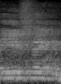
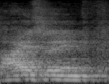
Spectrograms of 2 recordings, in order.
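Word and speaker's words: Ising: so he pronounces been easing but American physicists consistently mispronounce it as icing and you know we've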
